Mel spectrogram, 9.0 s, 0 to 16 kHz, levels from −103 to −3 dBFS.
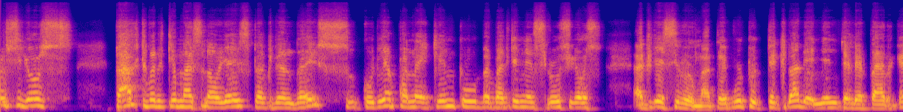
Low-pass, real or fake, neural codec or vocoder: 14.4 kHz; fake; codec, 32 kHz, 1.9 kbps, SNAC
